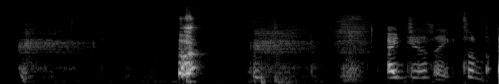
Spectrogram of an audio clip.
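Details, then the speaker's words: Hiccups in a child: a sharp, abrupt hiccup sound among short vocal sounds, with faint music behind. "i was about to play the laundry somewhere later but then i got hiccups so oops"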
